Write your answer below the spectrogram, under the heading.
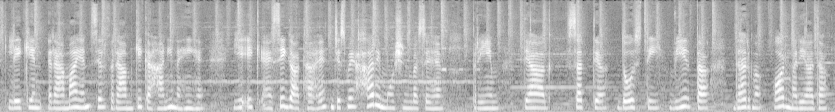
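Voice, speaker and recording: Over music in the background, a woman speaks at a fairly high pitch with monotone, flat intonation. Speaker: storyteller. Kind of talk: mythology storytelling podcast. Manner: reverent.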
